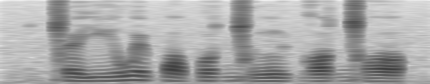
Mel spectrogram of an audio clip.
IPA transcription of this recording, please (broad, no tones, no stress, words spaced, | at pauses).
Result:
ǀøji wøpɔpo ɡ͡ǀɵŋʉɡɔ ɡ͡ǀɔ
